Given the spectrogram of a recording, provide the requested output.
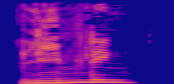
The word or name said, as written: limning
